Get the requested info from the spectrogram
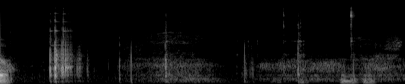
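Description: Small plastic model-kit parts being handled and fitted by hand: scattered light clicks and taps with rustling between them.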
